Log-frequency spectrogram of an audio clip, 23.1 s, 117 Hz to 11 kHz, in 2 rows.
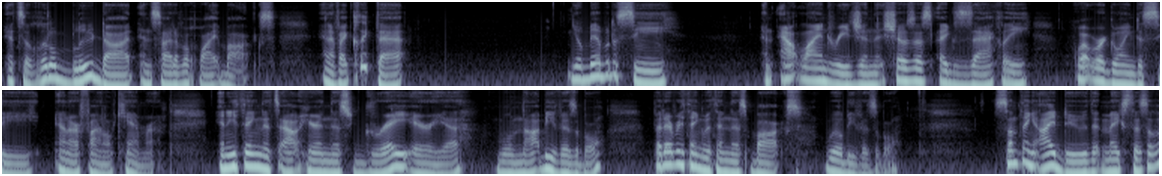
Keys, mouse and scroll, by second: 3.4 click, 5.8 click.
